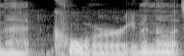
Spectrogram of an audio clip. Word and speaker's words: Corps: And I'm pronouncing that core, even though it says corpse, but there's no silent E, so you don't pronounce the P because there's no silent E, as my English teacher used to say.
